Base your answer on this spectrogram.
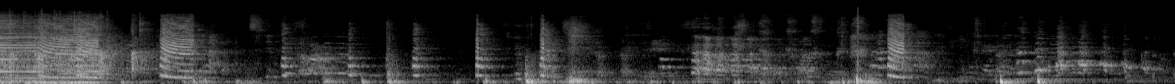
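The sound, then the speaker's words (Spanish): A loud horn blares at the start, then sounds again in short repeated blasts, cutting through a lively mix of voices, chatter and laughter. “A mí no me molesta la interrupción repetida de la bocina.”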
